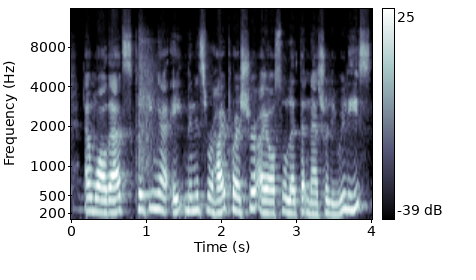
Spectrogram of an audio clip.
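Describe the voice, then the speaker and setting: Her voice is pitched high. There is noticeable noise in the background as this woman talks. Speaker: home cooking video creator. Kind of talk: cooking tutorial voiceover. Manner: casual.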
